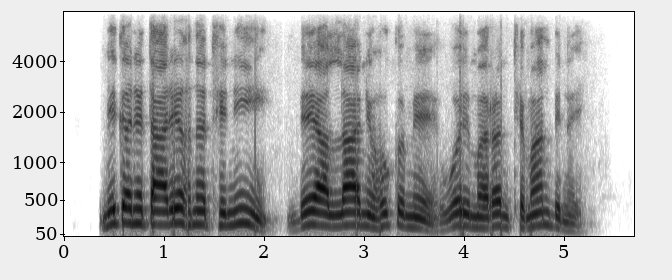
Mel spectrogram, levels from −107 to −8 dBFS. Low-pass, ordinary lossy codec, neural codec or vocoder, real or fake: 7.2 kHz; Opus, 16 kbps; none; real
